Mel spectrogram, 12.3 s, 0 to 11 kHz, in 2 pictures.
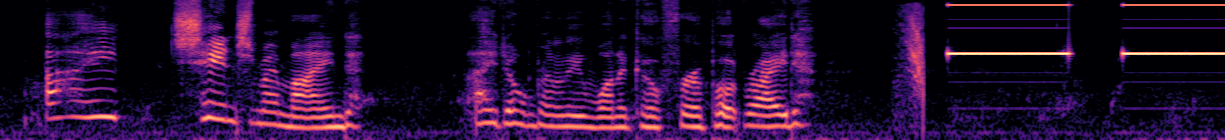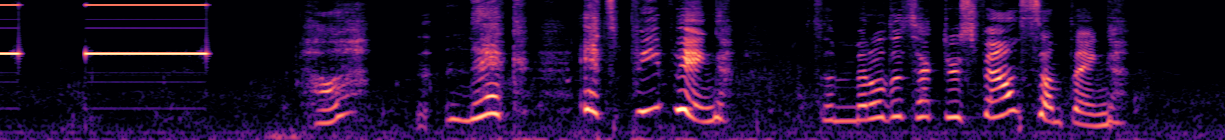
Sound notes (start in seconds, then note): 4.6 beep* *beep* *beep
